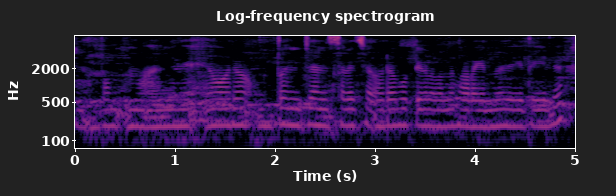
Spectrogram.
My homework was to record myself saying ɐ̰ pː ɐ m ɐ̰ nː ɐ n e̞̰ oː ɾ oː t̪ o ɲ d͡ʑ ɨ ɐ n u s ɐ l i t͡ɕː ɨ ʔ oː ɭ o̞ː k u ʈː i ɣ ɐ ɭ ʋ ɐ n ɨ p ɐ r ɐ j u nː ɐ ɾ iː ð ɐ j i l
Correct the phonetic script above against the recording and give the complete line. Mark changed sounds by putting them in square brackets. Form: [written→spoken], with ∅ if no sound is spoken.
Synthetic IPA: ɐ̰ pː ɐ m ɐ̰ [nː→ŋː] ɐ n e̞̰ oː ɾ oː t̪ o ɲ d͡ʑ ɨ ɐ n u s ɐ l i t͡ɕː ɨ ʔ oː [ɭ→ɾ] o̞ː k u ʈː i ɣ ɐ ɭ ʋ ɐ [n→nː] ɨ p ɐ r ɐ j u nː ɐ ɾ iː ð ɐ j i l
